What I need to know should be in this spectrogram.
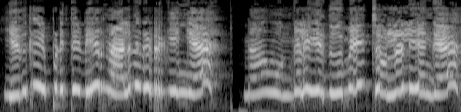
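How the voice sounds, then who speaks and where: Someone voicing a super high-pitched worried cartoon mom with a kanyakumari accent, fast and coaxing. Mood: pleading. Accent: Kanyakumari Tamil. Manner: coaxing, repeats pleas, frets aloud to herself. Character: worried middle-aged wife and mother, fussing and pleading. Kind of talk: cartoon comedy voice acting.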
